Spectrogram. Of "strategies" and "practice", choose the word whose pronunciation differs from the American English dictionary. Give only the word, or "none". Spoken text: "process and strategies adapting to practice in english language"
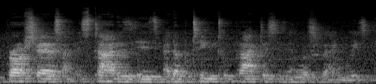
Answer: strategies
